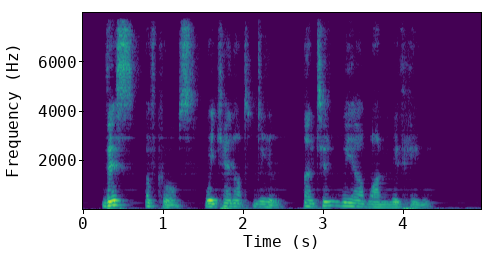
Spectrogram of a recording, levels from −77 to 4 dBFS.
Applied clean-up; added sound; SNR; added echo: neural mask model DeepFilterNet 3.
